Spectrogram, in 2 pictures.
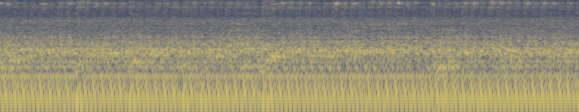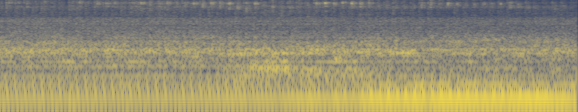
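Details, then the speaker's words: Trash-found MTD Yard Machines walk-behind mower, small single-cylinder engine after carburetor and gas tank replacement, primed, bail held: steady, even buzz holding speed without misses or surging; running well, normal. "oh yeah it's running well it's actually running well let's give it a minute"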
